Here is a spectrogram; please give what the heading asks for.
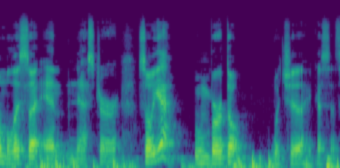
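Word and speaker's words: Humberto: Ombberto. Am I saying it right? I was trying to look up the pronunciation this morning from the NHC. I believe we do not pronounce the H.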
